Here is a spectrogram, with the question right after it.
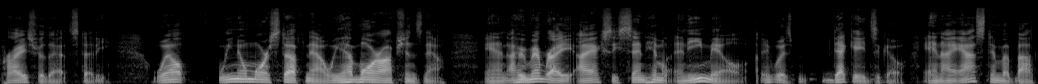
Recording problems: none

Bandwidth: 14.5 kHz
